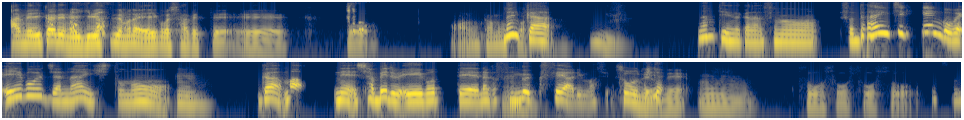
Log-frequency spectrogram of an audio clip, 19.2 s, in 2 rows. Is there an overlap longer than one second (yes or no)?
no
